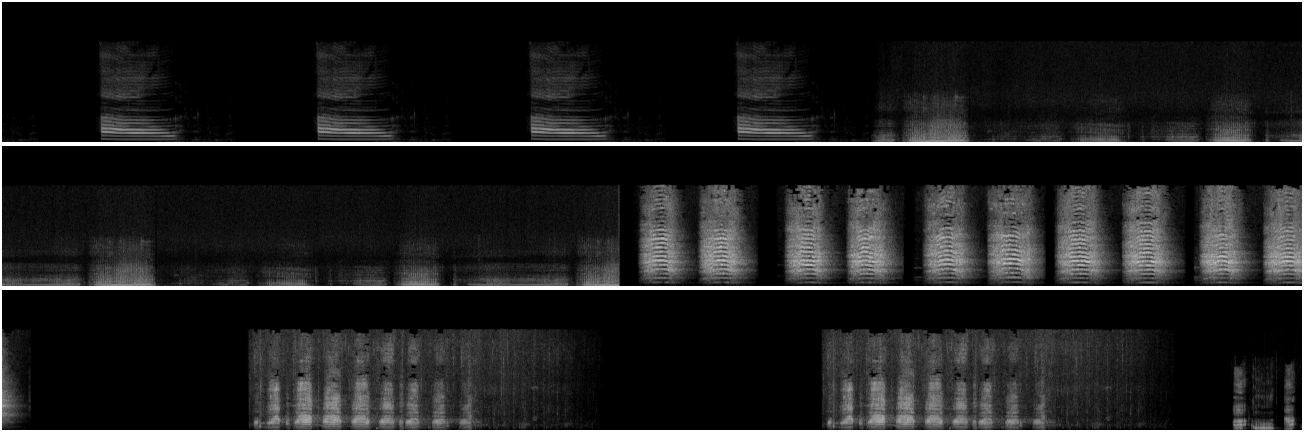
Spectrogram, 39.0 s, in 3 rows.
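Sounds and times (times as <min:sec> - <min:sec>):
rhinoceros calls and grunts: 0:08.7 - 0:19.2
cockatoo screeching: 0:18.5 - 0:26.2.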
